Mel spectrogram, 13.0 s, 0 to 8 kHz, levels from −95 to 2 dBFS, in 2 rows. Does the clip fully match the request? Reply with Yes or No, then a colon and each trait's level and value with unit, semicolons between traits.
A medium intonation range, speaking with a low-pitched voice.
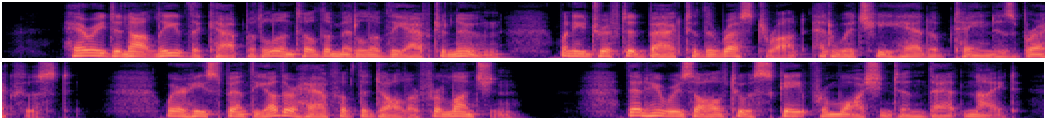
Yes: average, 4.0 semitones; low, 110 Hz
